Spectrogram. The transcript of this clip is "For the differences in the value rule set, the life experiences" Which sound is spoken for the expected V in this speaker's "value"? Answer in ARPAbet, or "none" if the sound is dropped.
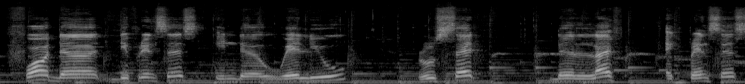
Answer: W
